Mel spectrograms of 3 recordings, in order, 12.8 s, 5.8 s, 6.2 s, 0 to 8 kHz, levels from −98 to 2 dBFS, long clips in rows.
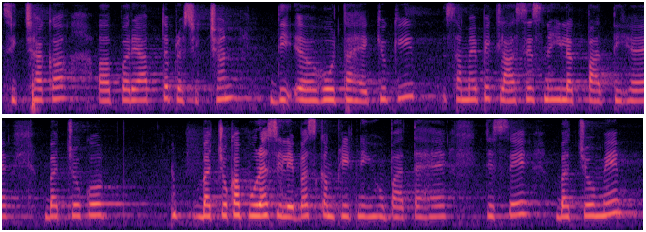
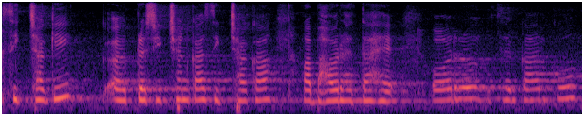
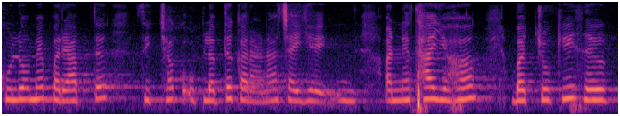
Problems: background sounds at intervals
